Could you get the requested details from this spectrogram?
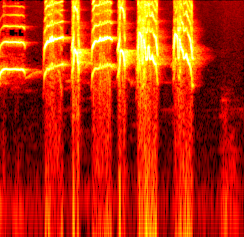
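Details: Oriental magpie-robin, a kept bird singing to prompt other magpie-robins: a steady whistle followed by five or six loud, ringing, clipped notes in quick succession.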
